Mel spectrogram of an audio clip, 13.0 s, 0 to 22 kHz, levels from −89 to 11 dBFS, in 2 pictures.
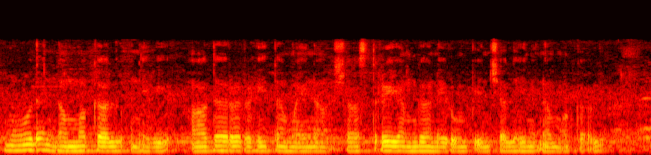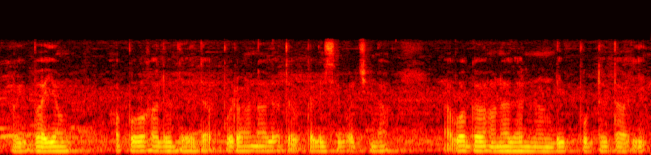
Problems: continuous background conversations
